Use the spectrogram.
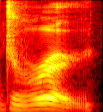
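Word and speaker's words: Dru: also named Gru but the G is replaced with a d and it's pronounced Drew I have a brother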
